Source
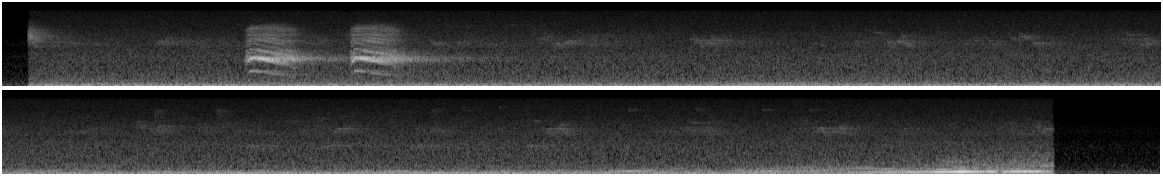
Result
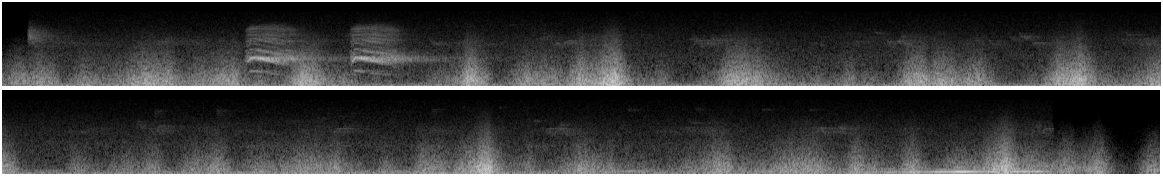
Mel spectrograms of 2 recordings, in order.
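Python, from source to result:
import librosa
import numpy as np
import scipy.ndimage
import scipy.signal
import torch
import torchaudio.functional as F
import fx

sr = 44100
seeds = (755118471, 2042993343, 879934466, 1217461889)

y = fx.dmg_wind(x, sr, seeds[0], corner_hz=410.0, level_db=-22.0)
y = y * librosa.db_to_amplitude(-4.5)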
